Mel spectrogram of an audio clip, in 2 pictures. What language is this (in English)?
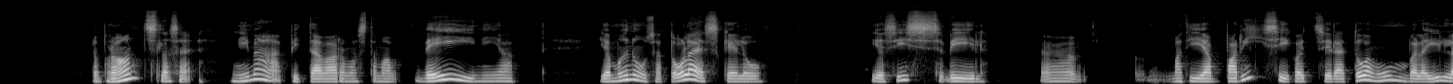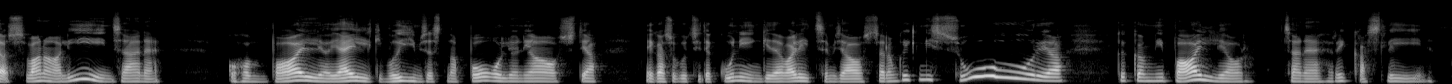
Võro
